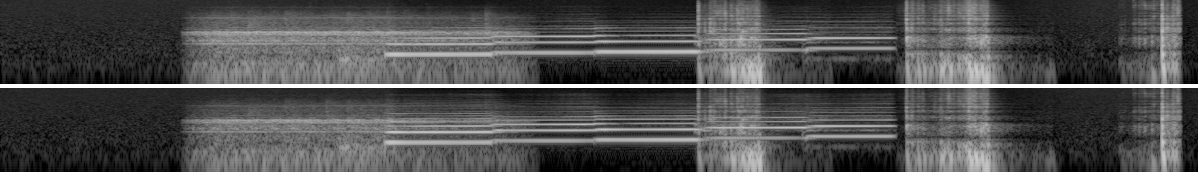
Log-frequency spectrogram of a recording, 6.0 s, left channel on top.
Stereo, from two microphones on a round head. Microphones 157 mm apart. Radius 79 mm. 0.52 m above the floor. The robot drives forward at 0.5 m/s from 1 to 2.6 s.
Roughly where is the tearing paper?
Centre.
